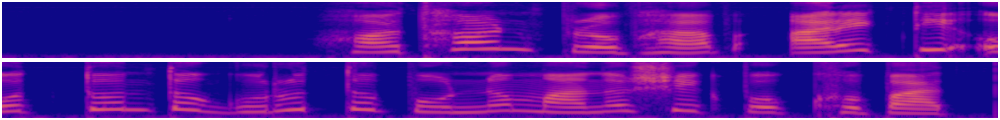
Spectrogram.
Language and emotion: Bengali, neutral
